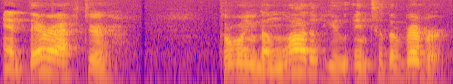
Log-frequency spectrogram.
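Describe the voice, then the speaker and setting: A man's voice: fairly high pitch, animated, normal speed, voice pushed up, lightly acted, poor audio. A man voicing an indignant storybook fishmonger's wife, declaiming threats as leader of angry townsfolk. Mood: angry threatening. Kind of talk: storybook character voice.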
